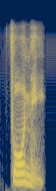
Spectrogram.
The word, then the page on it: phoney: Indian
